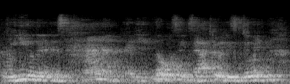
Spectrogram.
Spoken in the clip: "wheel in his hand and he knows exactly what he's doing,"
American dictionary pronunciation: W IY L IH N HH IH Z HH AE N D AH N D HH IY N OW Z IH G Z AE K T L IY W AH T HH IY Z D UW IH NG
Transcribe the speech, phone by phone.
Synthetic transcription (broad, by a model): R IY L IH N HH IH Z HH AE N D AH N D HH IY N OW Z IH G Z AE K T L IY W AH T HH IY Z D UW IH NG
